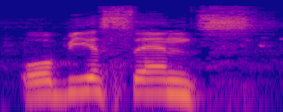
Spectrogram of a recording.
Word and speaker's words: obeisance: ओ, देखो पहले हम स्पेलिंग फिर इसका उच्चारण करेंगे, ठीक है। OBEISANCE, ओबियसेंस, ठीक है।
